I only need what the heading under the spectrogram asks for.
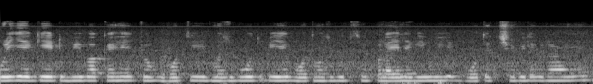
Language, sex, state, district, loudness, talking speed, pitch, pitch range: Hindi, female, Haryana, Charkhi Dadri, -16 LUFS, 240 wpm, 175 Hz, 170-175 Hz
